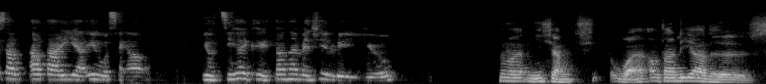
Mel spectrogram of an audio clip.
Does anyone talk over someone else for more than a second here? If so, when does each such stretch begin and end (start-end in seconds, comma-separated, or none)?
none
